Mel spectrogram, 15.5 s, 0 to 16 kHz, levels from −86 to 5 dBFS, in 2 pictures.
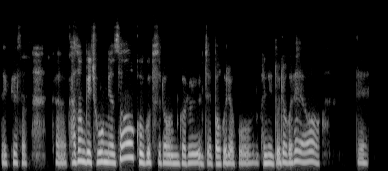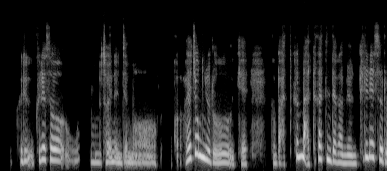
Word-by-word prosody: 네. 175 -1 -6
그래서 185 -1 -5 0.5
그 185 -2 -6
가성비 205 +2 +2
좋으면서 205 - +2
고급스러운 180 -2 -1
거를 180 +2 -2
이제 160 - -6
먹으려고 180 +3 -4 0.2
많이 175 0 -1
노력을 195 0 -1
해요. 205 -3 -2 0.7
네. 90 -1 -8 0.7
그리고 225 +6 -3
그래서 240 -1 +3 0.5
음 195 -1 -4
저희는 100 -1 0
인제 95 - -2
뭐 65 - -4 0.3
그 - - -10
회 255 +4 +6
종류로 225 - +6
이렇게 155 0 -5 0.4
그 - - -8
마 - - -2 0.2
큰 315 0 +6
마트 310 - +3
같은 265 -3 +4
데 220 -2 +1
가면 175 -3 0
필렛으로 290 -7 +3
190 Hz, 265 characters per minute, -23 LUFS, 175-225 Hz, 0.7 s, 회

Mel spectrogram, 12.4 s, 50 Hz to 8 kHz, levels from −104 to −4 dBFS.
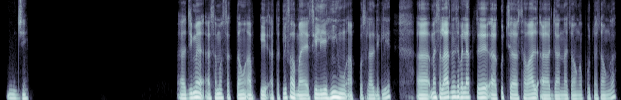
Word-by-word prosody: जी। 110 -1 -3 3.0
अ, 110 -4 0
जी 120 +3 -1
मैं 140 -1 +6
अ, 110 - -4
समझ 120 +2 0
सकता 110 -2 -5
हूँ 115 +1 +2
आपकी 105 0 -1
अ, 110 - -5
तकलीफ़ 125 +4 -4 0.2
मैं 100 0 +3
इसीलिए 115 +3 +2
ही 145 +3 +8
हूँ 125 -3 +5
आपको 95 +2 -7
सलाह 105 -1 -5
देने 100 -1 -4
के 115 - -7
लिए। 145 +6 -1 0.5
अ, 105 0 +2
मैं 135 - +3
सलाह 135 +1 +4
देने 145 +1 +1
से 150 - +4
पहले 140 0 +3
आपसे 135 -1 +1
अ, 105 -3 0
कुछ 135 -1 -6
सवाल 110 +2 0
अ, 100 -1 -1
जानना 100 +1 -3
चाहूँगा, 100 +1 -5
पूछना 105 +1 -7
चाहूँगा। 105 +8 -4
110 Hz, 170 wpm, -21 LUFS, 105-130 Hz, 3.0 s, ही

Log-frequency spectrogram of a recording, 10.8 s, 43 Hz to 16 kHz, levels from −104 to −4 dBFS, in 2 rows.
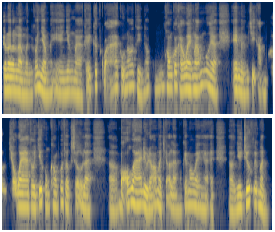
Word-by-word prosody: cho 155 - +3
nên 155 -1 +6
là 140 -2 +3
mình 125 0 -5
có 175 - -2
nhờ 155 -8 +3
mẹ 135 +1 -5
nhưng 140 +1 -3
mà 125 -2 -3
cái - - -3
kết 195 - -3
quả 180 - -3
của - - -2
nó 190 +3 -2
thì 135 - -3
nó 145 +7 -8
cũng 170 +3 -9
không 175 -2 +1
có 195 - +2
khả 150 -5 0
quan 165 0 +4
lắm. 165 +6 +2
Có 210 - -1
nghĩa 170 - +2
là 135 -3 +1 0.3
em 155 -1 +3
mình 130 - -1
cũng 135 - -7
chỉ - - -3
ậm - - -6 0.2
ừ 370 - -8
cho - - -1
qua 150 -1 +6
thôi 145 -1 +2
chứ 185 - +7
cũng 150 -1 -4
không 155 -1 -2
có 185 - 0
thực 140 -4 -3
sự - - -1
là, 130 -2 0 0.3
à, 125 - -7 0.2
bỏ - - +4
qua 195 -4 +6
cái 170 +1 +3
điều 140 -5 +5
đó 135 +4 0
mà 160 -4 +1
trở - - -5
lại 135 -2 -1
một 130 - -9
cái - - -3
mối 165 0 0
quan 145 -3 -1
hệ, 130 -1 -5 0.4
ờ, 125 -1 -4
như 140 +3 +1
trước 190 +4 +7
với 180 - +1
mình. 145 -7 +1
150 Hz, 335 wpm, -22 LUFS, 135-170 Hz, 0.4 s, chứ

